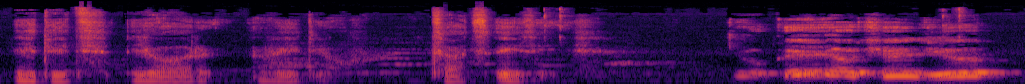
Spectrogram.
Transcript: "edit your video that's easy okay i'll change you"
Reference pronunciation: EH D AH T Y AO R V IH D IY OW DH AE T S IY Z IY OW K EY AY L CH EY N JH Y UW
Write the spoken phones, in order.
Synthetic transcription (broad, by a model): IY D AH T Y AO R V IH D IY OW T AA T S IY Z IY OW K EY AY W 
